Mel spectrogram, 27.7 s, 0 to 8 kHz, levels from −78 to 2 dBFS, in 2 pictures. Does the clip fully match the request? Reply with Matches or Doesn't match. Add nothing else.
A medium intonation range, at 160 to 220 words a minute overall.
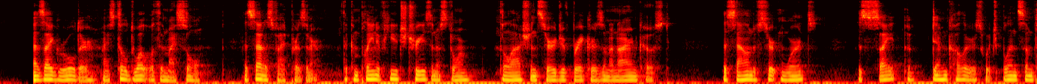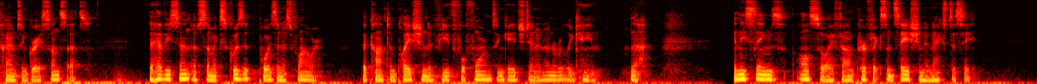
Doesn't match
